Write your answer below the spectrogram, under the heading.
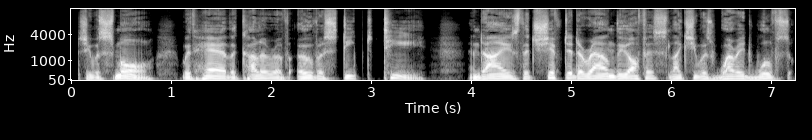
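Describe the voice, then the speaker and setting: A man's voice: deep voice, no echo, clean studio sound. A man narrating a scripted first-person detective story as host.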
